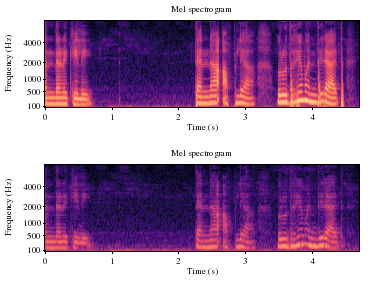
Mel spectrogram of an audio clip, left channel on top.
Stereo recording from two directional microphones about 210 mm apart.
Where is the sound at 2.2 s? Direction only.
35° left (ahead or behind).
